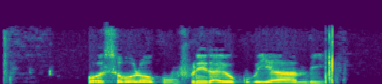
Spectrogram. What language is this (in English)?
Ganda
